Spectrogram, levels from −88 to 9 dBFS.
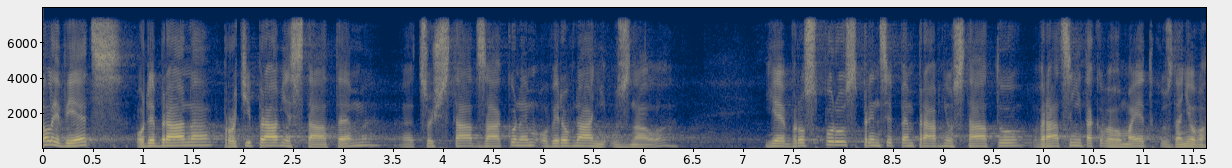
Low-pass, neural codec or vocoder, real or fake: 7.2 kHz; none; real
